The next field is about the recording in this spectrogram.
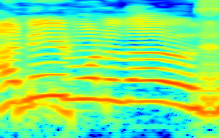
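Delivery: very high-pitched, yelled-out call. Player describes their character's action, then is yelling out the line. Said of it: "I just yell".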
